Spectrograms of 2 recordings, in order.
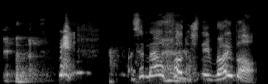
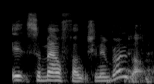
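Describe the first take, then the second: First: Very high, drawn-out exclamation; slow, high-pitched comic outcry; incredulous squeal. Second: Said in the usual way. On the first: Retold or imitated. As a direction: squeal the punchline in mock disbelief. Acted disbelieving punchline about the cashier.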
